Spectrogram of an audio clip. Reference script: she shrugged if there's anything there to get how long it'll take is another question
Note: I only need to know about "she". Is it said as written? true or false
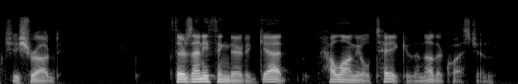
true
